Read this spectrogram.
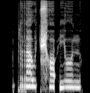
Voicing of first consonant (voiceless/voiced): voiceless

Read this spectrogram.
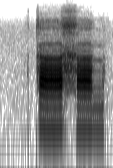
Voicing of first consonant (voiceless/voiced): voiceless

